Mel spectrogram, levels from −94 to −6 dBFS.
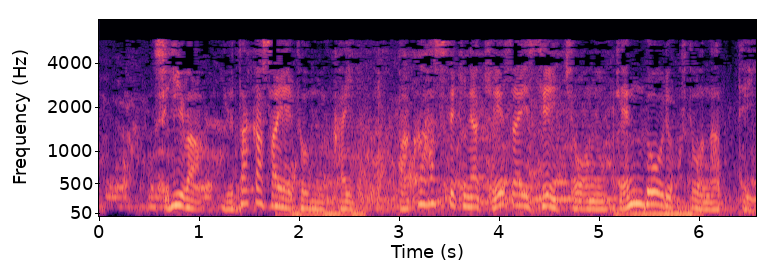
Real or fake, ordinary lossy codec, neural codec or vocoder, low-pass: fake; MP3, 24 kbps; codec, 16 kHz, 4 kbps, FunCodec, trained on Chinese and English, 50 frames a second; 7.2 kHz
